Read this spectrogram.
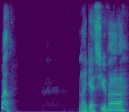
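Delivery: a hint of a spoiled aristocrat; prissy noble.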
